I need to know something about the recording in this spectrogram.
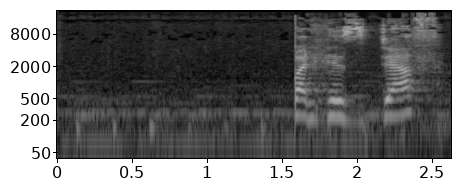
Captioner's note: none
